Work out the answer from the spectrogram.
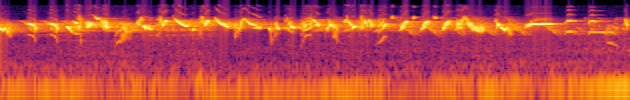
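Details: A goldfinch-canary hybrid pours out dense, high, rapid twittering with quick slurred notes and short whistles, sung without pause as pure training song.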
